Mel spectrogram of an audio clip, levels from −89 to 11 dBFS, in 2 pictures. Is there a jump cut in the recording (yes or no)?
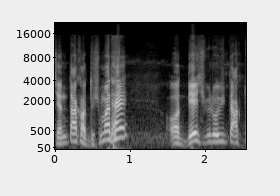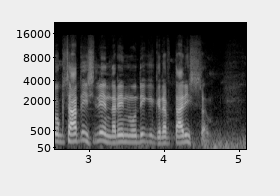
no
